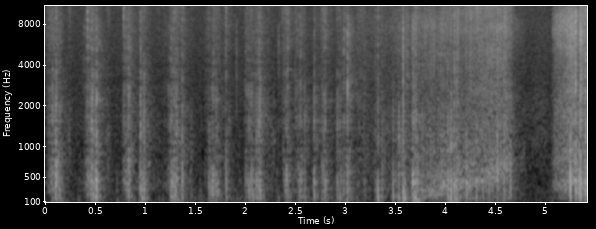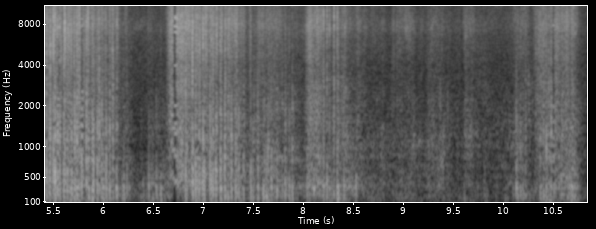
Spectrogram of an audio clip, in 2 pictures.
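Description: Long orange nails scratch a soft, padded white fabric bed cover, a pillow or duvet, while hands rub across it. Quick, dry scratching bursts give way to longer, louder rustling swishes of rubbed fabric in the middle, then fade back to lighter, softer scratches.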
